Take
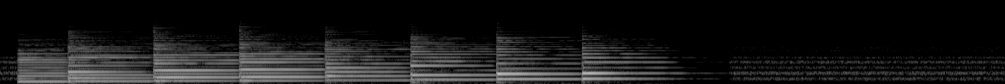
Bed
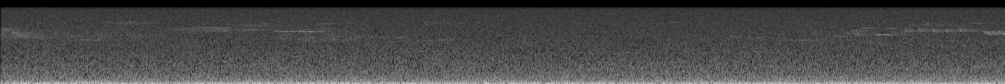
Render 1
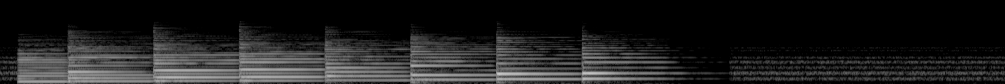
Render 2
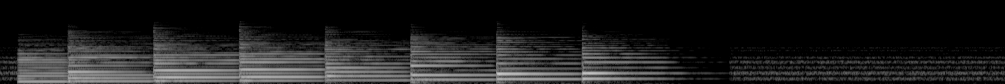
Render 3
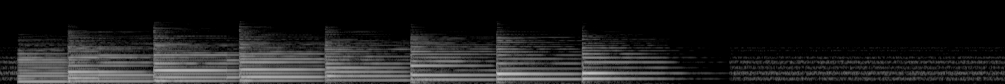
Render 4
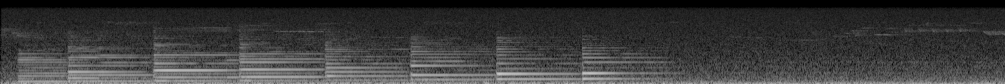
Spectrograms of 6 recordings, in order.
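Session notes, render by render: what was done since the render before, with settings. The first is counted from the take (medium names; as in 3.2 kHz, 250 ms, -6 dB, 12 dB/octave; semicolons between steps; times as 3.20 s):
trim +4.5 dB
no audible change
0.98–2.27 s: comb 4.8 ms, depth 69%
add bed -8 dB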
